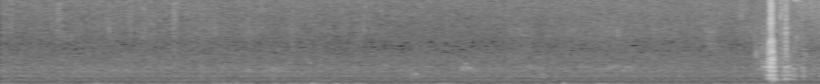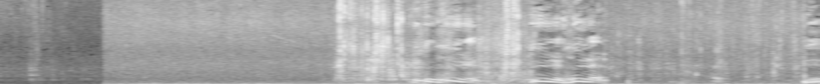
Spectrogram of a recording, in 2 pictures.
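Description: A short splash as a carp takes the bait and pulls the float under, about six seconds in. Then a steady low rumble of wind and handling noise, with a man's excited cries from about nine seconds as he plays the hooked carp on the rod.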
